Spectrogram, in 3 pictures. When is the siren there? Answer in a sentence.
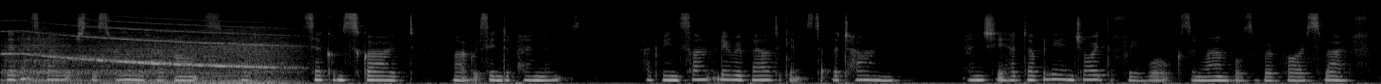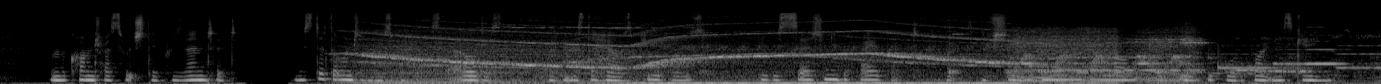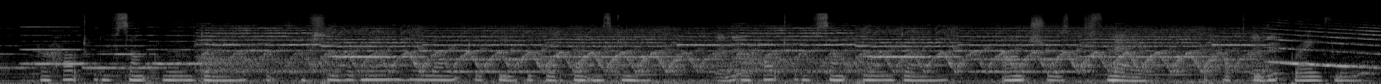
You can hear the siren from 0.0 to 3.1 s and from 17.1 to 41.4 s.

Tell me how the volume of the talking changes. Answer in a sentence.
The volume of the talking stays about the same.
